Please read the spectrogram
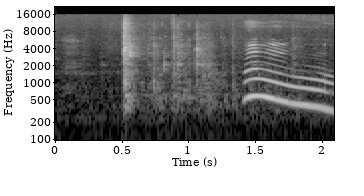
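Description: A baby's voice making one drawn-out vocal sound that slides down in pitch, starting past the middle. About half a second in there is a single sharp clack, as of a hard plastic toy being knocked.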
